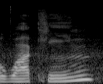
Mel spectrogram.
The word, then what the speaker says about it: Joaquin: a lot of uh it's spelled really weird because it's spelled with a j and a lot of people don't know that how to say it which is completely understandable because you know it doesn't look like it would be joaquin it looks like anyways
